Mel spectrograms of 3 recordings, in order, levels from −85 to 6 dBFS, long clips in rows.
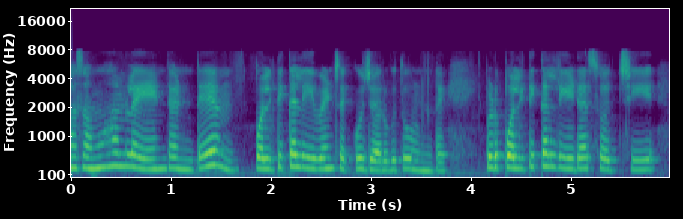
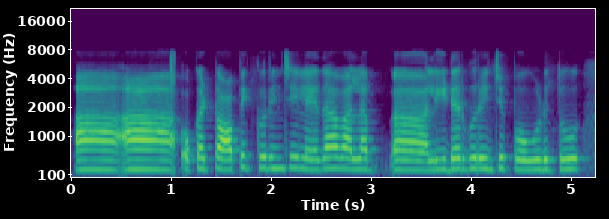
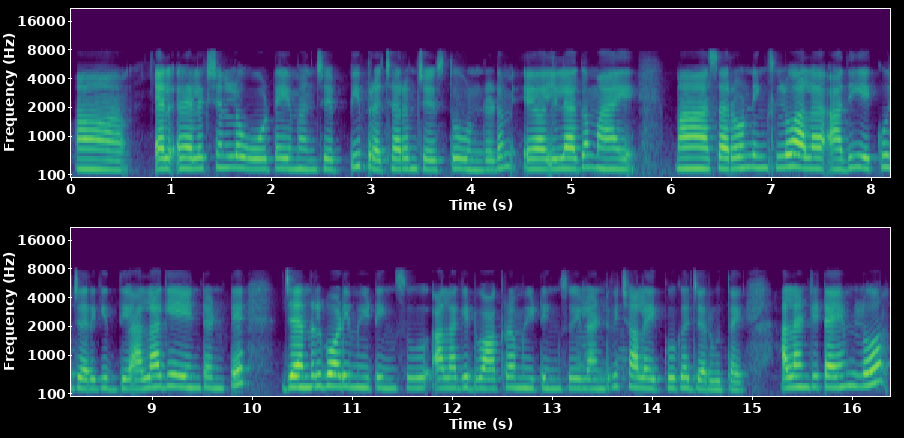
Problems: none marked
